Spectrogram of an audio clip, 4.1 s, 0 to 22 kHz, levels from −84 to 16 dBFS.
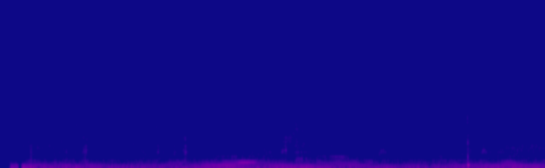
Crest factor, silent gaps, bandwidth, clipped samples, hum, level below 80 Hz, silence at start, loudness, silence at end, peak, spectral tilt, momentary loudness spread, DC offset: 18 dB; none; 11 kHz; under 0.1%; none; under -90 dBFS; 0.1 s; -67 LUFS; 0 s; -48 dBFS; -4.5 dB/octave; 5 LU; under 0.1%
